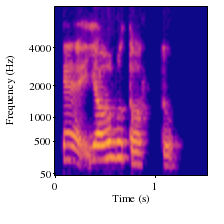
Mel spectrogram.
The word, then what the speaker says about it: Joulutorttu: Joulutorttu.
